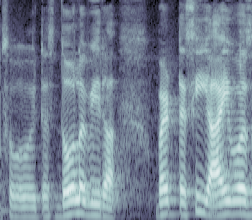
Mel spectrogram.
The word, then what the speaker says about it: Dholavira: that you are saying wrong so it is dholavira but see i was right in answer is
